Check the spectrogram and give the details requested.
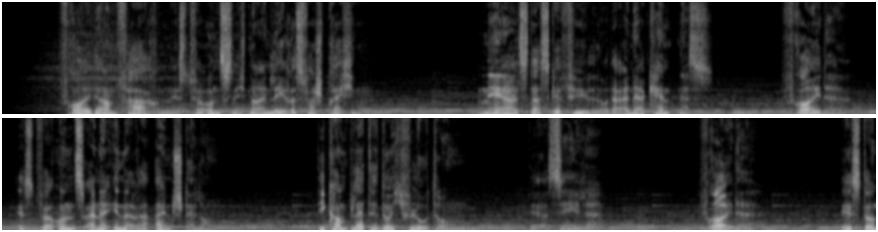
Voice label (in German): Imagefilm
